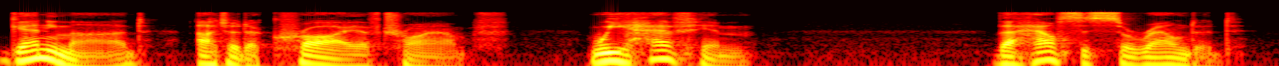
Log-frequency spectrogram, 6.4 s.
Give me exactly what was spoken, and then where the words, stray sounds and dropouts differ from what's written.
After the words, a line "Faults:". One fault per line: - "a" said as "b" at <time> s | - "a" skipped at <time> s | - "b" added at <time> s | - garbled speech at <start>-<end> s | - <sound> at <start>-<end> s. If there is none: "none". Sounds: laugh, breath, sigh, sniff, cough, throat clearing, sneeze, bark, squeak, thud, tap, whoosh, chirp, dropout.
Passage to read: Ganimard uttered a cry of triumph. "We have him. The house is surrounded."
Ganimard uttered a cry of triumph. "We have him. The house is surrounded."
Faults:
none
